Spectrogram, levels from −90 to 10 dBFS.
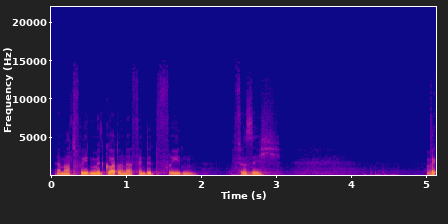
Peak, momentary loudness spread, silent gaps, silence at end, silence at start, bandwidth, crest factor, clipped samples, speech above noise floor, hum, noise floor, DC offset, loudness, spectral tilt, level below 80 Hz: -2 dBFS; 11 LU; none; 0 s; 0.05 s; 7.8 kHz; 22 dB; under 0.1%; 43 dB; none; -63 dBFS; under 0.1%; -21 LUFS; -10.5 dB/octave; -52 dBFS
